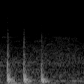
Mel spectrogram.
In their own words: ça sonne fort plastique hein. C'est du plastique dur partout ici.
